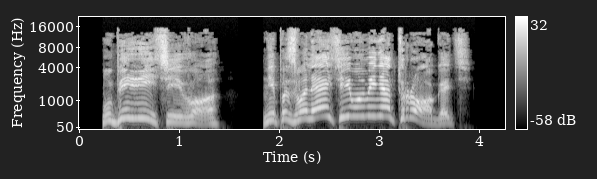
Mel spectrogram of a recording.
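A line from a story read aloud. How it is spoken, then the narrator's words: Panicked scream. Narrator (Russian): завопил Людовик X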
